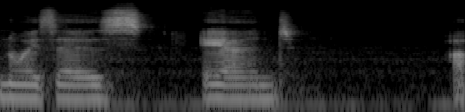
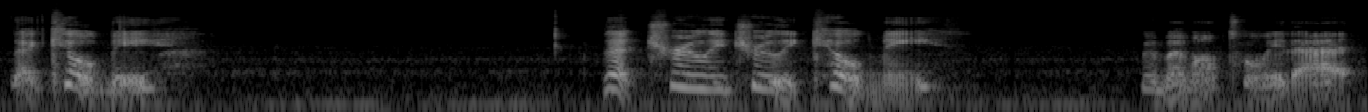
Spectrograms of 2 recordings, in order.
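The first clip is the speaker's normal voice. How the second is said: higher, softer, choked whisper through tears; crying; 7 semitones higher, 5 dB quieter than usual. Real, not acted. Sister recalling what her mom told her, crying. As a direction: barely get the words out while crying. Crying over mother's report.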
